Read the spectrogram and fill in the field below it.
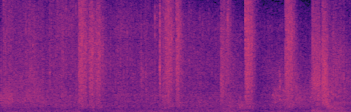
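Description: An infantry trooper fires a LAW rocket at an approaching BMP in the Cold War wargame Combat Mission, with several sharp booming blasts and shots spread unevenly over a rumbling battlefield backdrop.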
